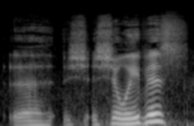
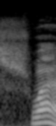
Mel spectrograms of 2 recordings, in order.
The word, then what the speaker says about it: Schweppes: You made it way more complicated. Get the S-H-S-C-H, sh, W-E-P-P, weep, E-S, is, Shawibas. Get the Shawibas. Weep is W-E-E-P. That's Schweppes.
